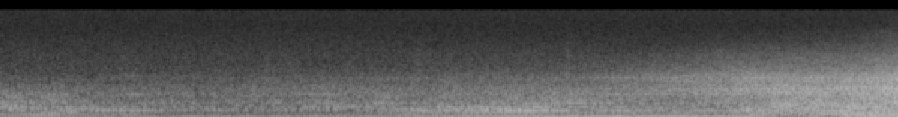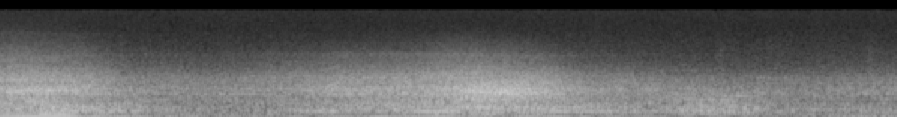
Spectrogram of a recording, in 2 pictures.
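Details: Two cars pass by in turn over a steady low engine hum, with no animal voices heard.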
